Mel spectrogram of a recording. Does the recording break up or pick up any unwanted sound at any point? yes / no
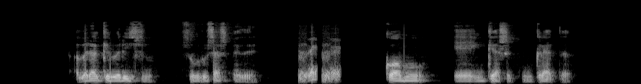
yes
